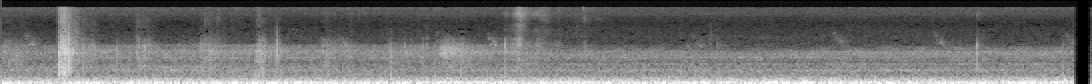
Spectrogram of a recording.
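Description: Wind buffeting the microphone outdoors: a steady low rumble, with a few faint ticks.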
